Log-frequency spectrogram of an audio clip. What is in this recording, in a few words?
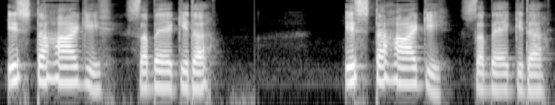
"estvhake svpiketv", Muscogee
